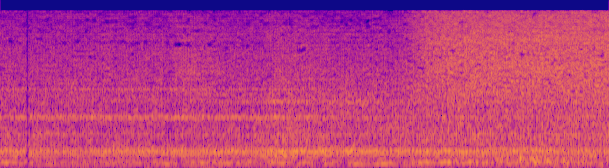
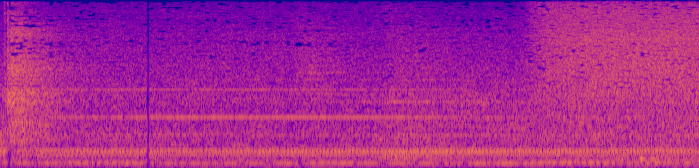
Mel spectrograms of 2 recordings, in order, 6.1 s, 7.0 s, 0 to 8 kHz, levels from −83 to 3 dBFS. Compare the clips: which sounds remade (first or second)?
first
